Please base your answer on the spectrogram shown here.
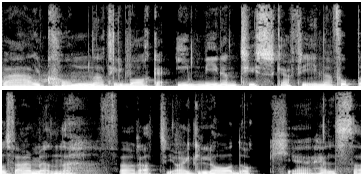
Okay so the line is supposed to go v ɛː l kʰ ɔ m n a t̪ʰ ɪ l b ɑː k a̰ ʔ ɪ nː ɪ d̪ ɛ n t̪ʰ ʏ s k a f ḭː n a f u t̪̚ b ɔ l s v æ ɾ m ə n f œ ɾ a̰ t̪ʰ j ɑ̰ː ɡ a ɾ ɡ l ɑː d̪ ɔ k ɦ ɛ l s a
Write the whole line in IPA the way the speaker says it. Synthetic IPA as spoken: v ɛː l kʰ ɔ m n a t̪ʰ ɪ l b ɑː k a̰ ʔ ɪ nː ɪ d̪ ɛ n t̪ʰ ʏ s k a f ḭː n a f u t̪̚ b ɔ l s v æ ɾ m ə n f œ ɾ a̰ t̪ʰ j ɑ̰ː ɡ æ ɾ ɡ l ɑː d̪ ɔ k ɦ ɛ l s a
